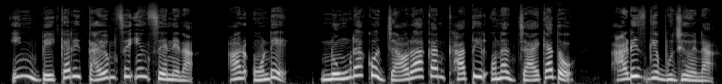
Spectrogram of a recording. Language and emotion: Santali, disgusted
